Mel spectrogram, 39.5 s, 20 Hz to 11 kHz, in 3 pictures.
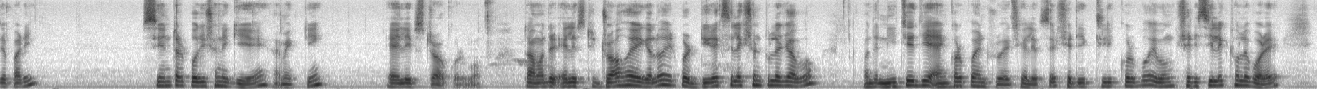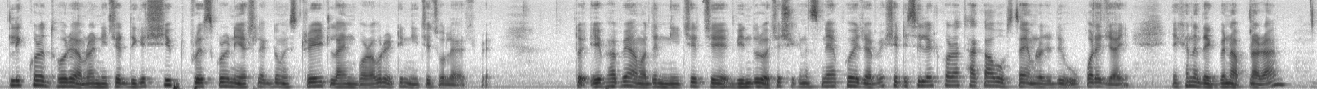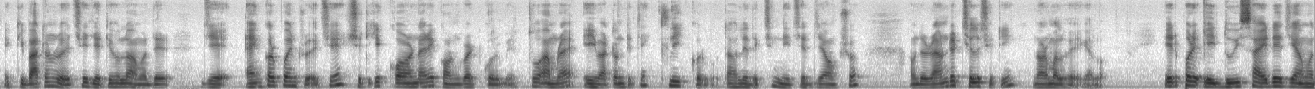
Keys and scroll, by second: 8.3 ctrl+z, 23.9 1, 30.0 2, 30.6 1.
